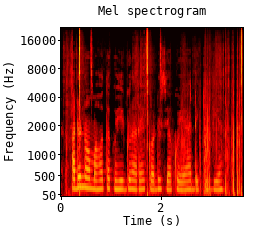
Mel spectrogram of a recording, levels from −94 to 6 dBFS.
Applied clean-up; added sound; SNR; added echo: none; Scissors; -2 dB; none.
